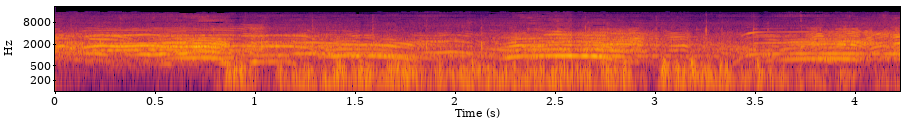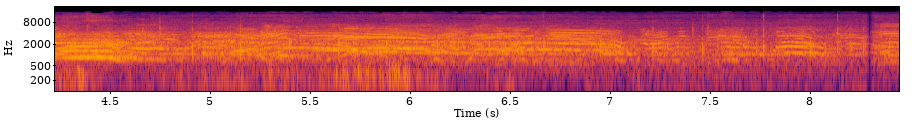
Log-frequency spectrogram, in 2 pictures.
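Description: Several voices shouting over one another, in short rising-and-falling calls: players and spectators yelling during play in a soccer match.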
